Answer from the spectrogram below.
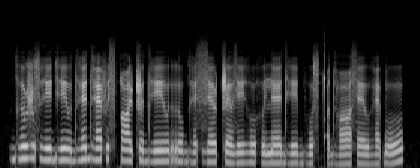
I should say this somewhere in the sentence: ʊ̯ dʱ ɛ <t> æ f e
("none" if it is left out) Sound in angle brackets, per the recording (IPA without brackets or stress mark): dʱ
